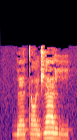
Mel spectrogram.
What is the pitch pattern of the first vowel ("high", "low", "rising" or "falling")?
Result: low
